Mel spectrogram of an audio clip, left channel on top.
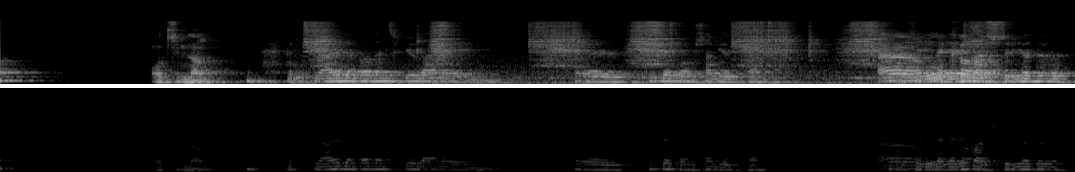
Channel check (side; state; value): right; quieter; 27.3 dB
